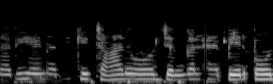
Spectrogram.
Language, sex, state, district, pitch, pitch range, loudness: Hindi, female, Bihar, Kishanganj, 235 Hz, 230-245 Hz, -25 LUFS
